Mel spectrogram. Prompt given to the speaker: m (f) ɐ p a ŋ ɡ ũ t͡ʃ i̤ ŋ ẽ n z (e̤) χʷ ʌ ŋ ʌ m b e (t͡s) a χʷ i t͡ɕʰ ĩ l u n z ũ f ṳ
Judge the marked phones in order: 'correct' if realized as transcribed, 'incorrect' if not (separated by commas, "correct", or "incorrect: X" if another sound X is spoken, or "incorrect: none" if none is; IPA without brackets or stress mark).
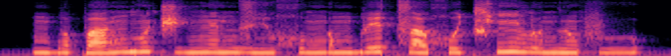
incorrect: b, correct, correct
